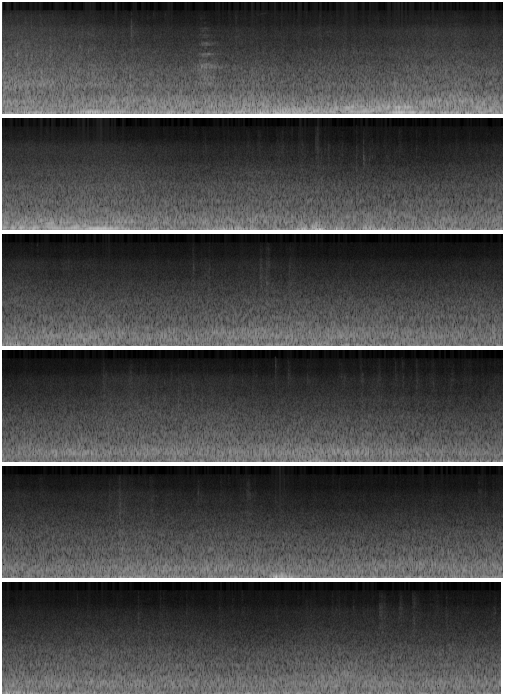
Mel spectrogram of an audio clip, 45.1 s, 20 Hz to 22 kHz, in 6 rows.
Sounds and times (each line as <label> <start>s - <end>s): storm 0.0s - 45.0s
wind 0.0s - 45.0s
